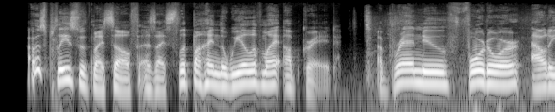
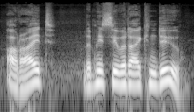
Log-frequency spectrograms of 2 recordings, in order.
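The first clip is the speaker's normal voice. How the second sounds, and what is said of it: Imitated Irish brogue. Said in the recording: “imitate a brogue”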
